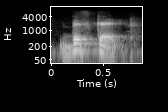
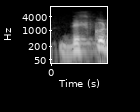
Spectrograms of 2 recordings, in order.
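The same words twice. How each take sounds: First: بسکٹ said "BIS-ket"; short e in the end of بسکٹ; correct biscuit pronunciation. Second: بسکٹ said "bis-kut" with u; rounded u in the end of بسکٹ; local mispronunciation. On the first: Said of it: "اس کا درست تلفظ ہے". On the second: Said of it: "درست تلفظ نہیں ہے". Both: Shown as a demonstration.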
